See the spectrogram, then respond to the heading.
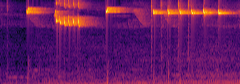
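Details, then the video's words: Common iora, song loaded with cililin imitation, recorded on a phone: a sharp whistle, a quick rattled trill, another whistle, then a level series of bright pulsed notes over a soft low hum. "KONIN GACOR FULL ISIAN CILILIN JERNIH"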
